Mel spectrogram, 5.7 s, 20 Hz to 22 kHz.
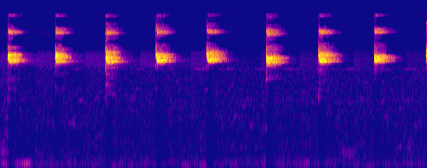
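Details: Lovebird repeating one shrill, clipped chirp about every 0.7 seconds, each note sharp and high over a quiet low background hum.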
